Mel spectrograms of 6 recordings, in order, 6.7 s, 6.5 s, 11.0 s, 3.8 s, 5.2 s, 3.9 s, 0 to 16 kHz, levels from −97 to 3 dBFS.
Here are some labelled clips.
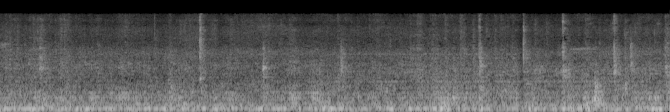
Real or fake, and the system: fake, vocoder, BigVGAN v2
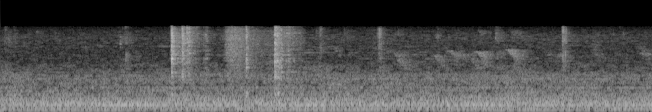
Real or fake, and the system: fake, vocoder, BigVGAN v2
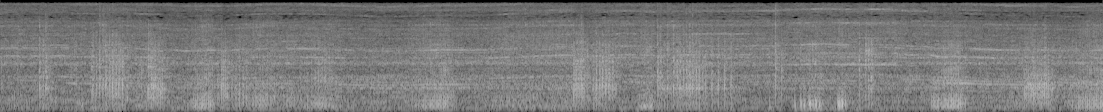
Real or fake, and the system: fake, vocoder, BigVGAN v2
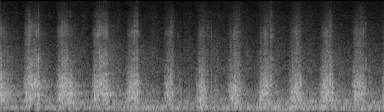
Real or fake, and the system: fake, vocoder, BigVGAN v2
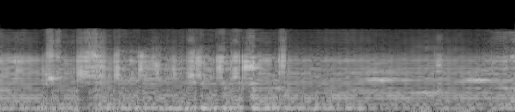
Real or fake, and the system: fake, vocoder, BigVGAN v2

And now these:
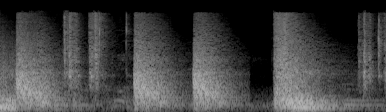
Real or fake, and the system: fake, vocoder, BigVGAN v2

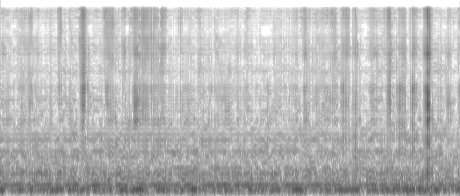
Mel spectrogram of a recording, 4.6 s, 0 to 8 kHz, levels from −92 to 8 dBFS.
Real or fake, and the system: fake, vocoder, BigVGAN v2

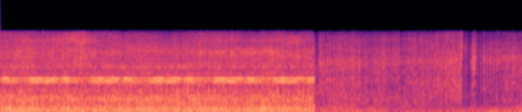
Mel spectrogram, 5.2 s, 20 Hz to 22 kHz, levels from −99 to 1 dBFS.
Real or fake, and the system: fake, vocoder, BigVGAN v2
